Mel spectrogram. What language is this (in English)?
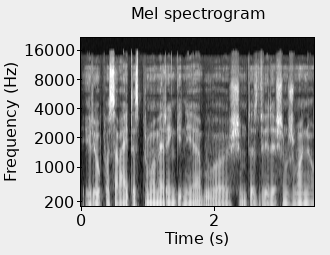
Lithuanian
